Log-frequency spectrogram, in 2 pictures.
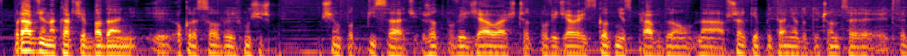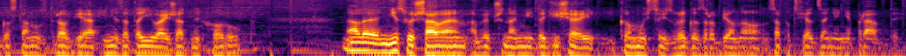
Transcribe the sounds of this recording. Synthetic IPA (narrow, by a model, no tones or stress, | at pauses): fpɾʔavd͡ʑɛnakaɾt͡ɕɛbad̪aɲɔkɾɛsɔvɘxmuɕiʂ | ɕɛpɔt̪̚pʲisad͡ʑʐɛɔt̪̚pɔvʲed͡ʑawaɕt͡ʂɨɔt̪̚pɔvʲjed͡ʑawaʑzɡɔd̪ɲɛspɾavd̪ɔ̃w̃nafʂɛlkʲɛpɘt̪aɲad̪ɔt̪ɘt͡ʂɔnt̪sɛt̪fɛɡɔst̪anuzd̪ɾɔvʲjaʔiɲɛzat̪ajiwaʑʐad̪nɘxxɔɾup | nalɛɲɛswɘʂawɛma̰bɘpʂɘnajmʲɲejd̪ɔd͡ʑiɕajkɔmuɕt̪sɔʑzwɛɡɔzɾɔbʲjɔnɔ̰zapɔt̪fʲjɛɾd̪zɛɲɛɲɛpɾavd̪ɘ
